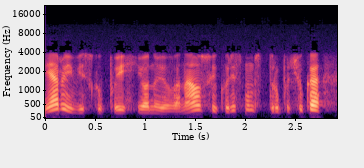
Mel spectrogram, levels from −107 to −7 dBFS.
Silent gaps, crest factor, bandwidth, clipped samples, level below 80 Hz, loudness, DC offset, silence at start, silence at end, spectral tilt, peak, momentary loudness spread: none; 22 dB; 4.6 kHz; under 0.1%; -86 dBFS; -29 LUFS; under 0.1%; 0 s; 0 s; -3.5 dB/octave; -6 dBFS; 13 LU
